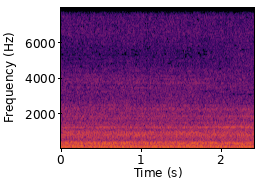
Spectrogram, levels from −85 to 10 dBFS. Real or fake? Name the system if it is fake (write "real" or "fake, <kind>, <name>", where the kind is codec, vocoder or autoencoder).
real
